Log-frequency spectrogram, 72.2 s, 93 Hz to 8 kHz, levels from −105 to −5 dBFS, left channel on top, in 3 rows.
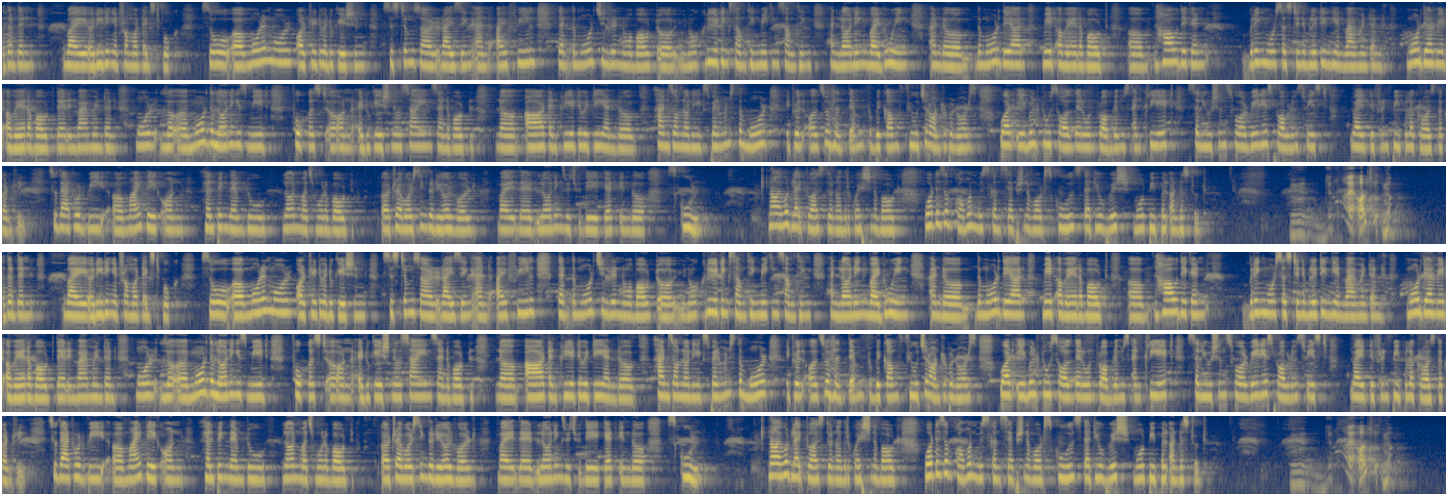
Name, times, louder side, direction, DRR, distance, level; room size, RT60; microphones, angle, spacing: voice 1, 0.0-20.3 20.7-51.1 51.5-52.5 52.8-53.9 54.4-56.0 56.4-59.8 60.2-60.5 60.9-68.1 68.8-69.0 69.6-69.8 70.4-70.6, right 3 dB, 50° right, 16 dB, 0.7 m, -27 dB
voice 2, 69.6-70.1 70.4-71.3, left 4 dB, 30° left, 11 dB, 1.2 m, -30 dB
24.0 x 19.5 x 5.7 m, 0.75 s
head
